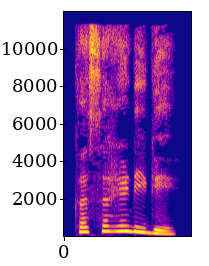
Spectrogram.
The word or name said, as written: ಕಸಹೆಡಿಗೆ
